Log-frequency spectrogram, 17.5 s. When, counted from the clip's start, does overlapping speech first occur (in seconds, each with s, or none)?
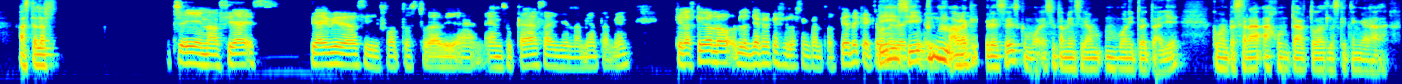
10.9 s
